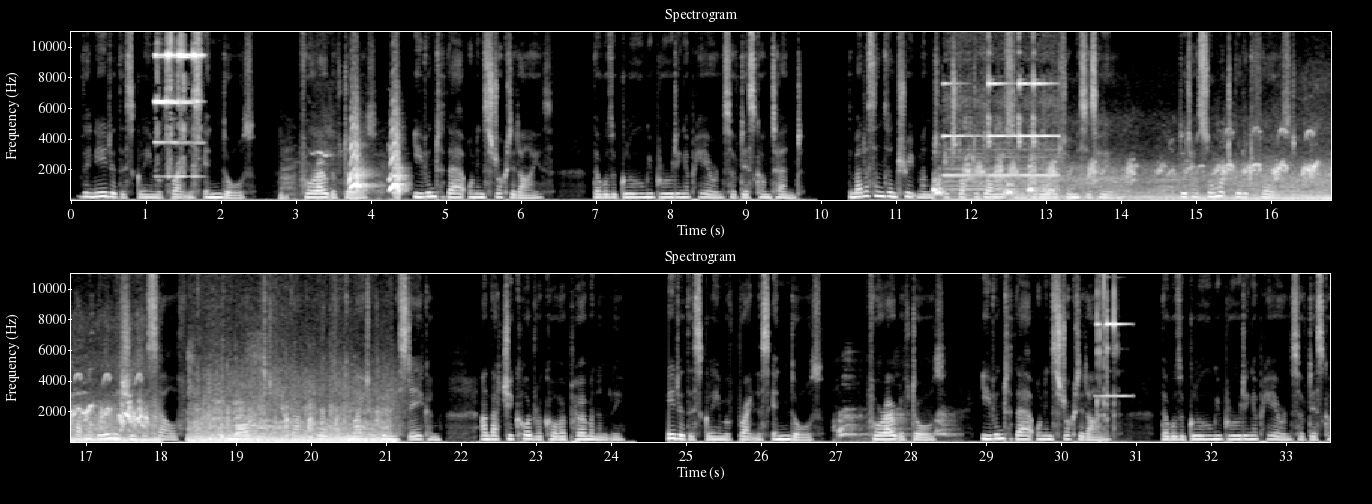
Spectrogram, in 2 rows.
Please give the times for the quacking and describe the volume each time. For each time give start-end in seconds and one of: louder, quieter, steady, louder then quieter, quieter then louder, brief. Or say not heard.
11.8-21.1 louder.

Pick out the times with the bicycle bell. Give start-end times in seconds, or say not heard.
1.1-1.8, 11.6-13.2, 30.4-30.9.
